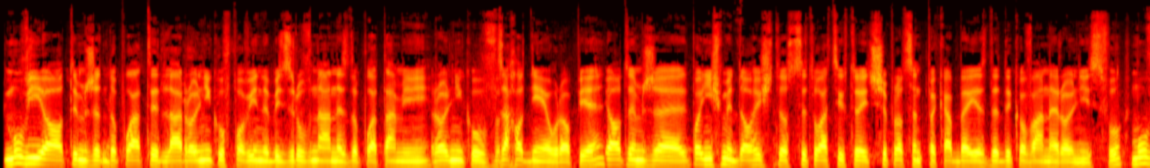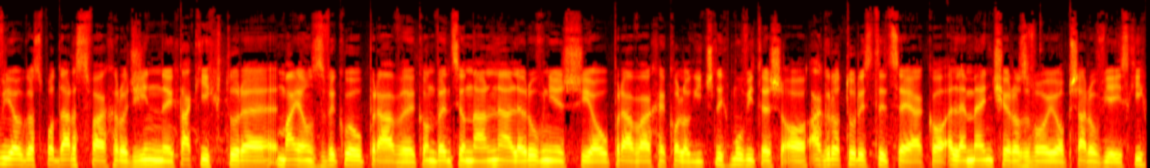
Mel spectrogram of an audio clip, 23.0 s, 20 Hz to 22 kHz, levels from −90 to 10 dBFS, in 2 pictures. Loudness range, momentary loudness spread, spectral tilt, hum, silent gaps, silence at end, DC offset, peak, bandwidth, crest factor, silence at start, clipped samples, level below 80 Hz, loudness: 1 LU; 4 LU; -5.5 dB/octave; none; none; 0.05 s; under 0.1%; 0 dBFS; 16.5 kHz; 12 dB; 0.05 s; under 0.1%; -52 dBFS; -13 LUFS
